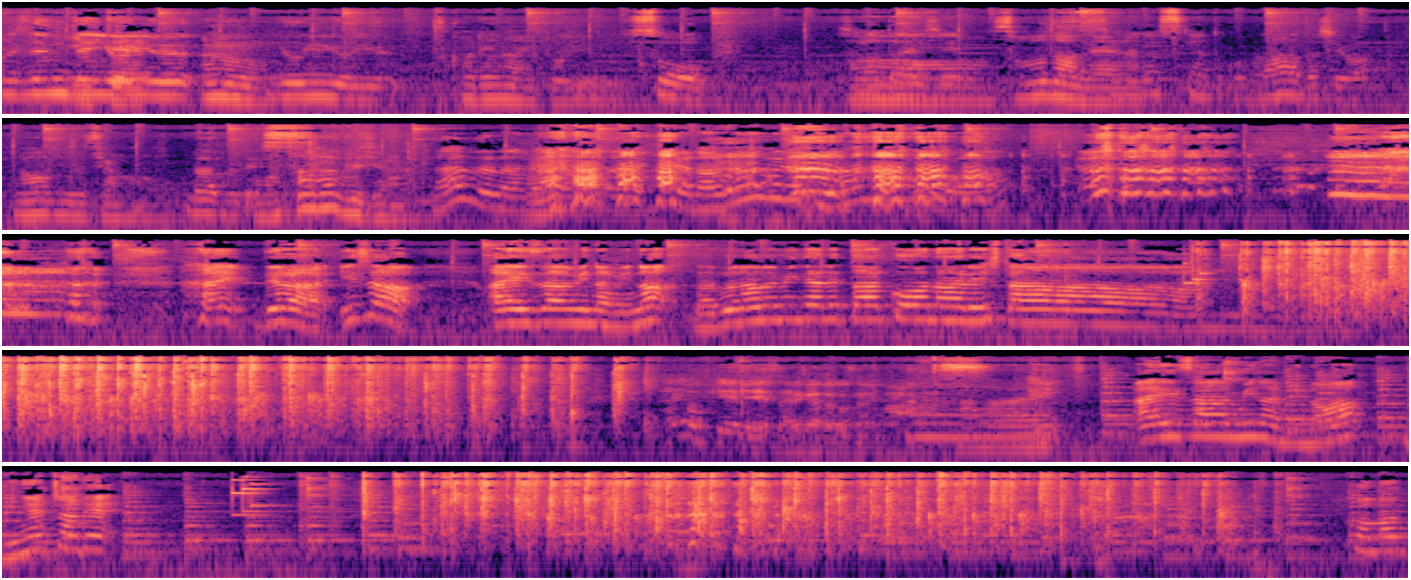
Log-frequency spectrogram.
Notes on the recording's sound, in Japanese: 公開収録後半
